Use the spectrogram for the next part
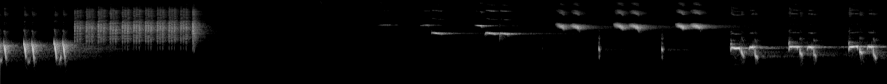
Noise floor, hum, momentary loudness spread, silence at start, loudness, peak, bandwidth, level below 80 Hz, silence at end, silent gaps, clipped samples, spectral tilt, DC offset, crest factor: -86 dBFS; none; 13 LU; 0 s; -20 LUFS; -4 dBFS; 20 kHz; under -90 dBFS; 0 s; none; under 0.1%; 11 dB/octave; under 0.1%; 20 dB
